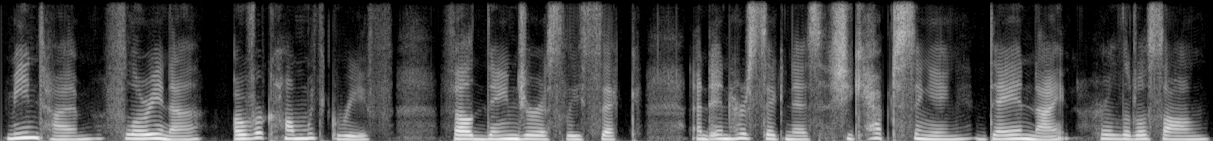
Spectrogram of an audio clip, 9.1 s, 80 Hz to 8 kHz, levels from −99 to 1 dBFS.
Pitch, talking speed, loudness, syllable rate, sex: 215 Hz, 140 wpm, -17 LUFS, 4.3 syllables/s, female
